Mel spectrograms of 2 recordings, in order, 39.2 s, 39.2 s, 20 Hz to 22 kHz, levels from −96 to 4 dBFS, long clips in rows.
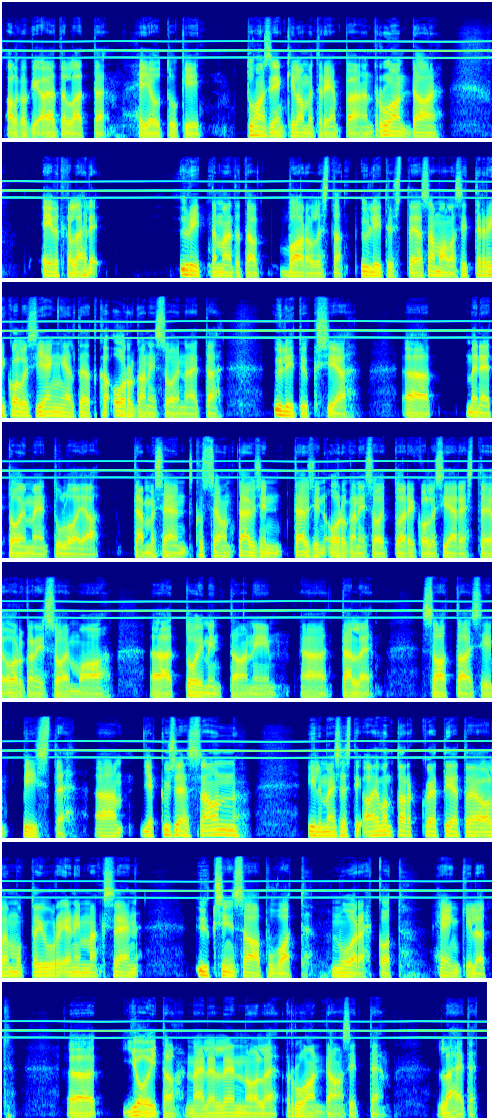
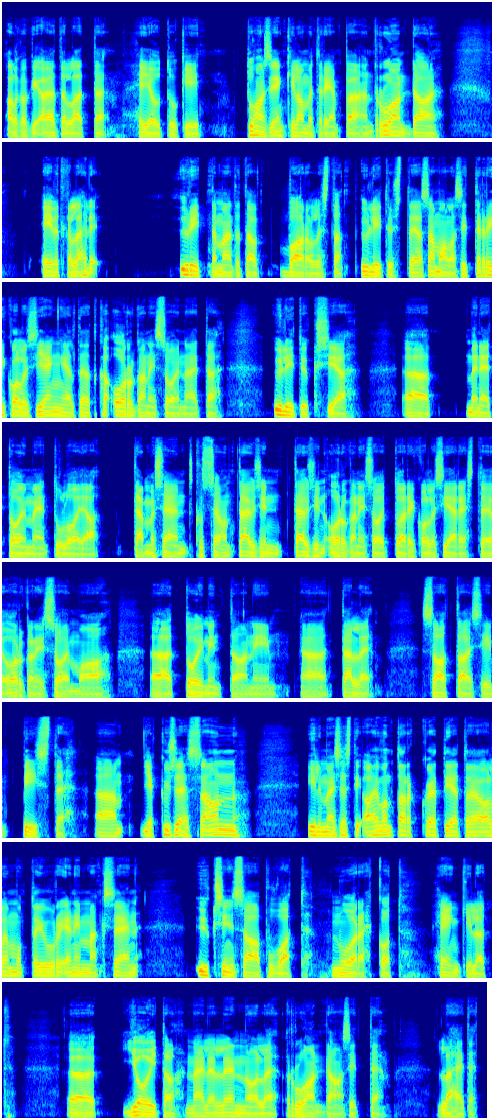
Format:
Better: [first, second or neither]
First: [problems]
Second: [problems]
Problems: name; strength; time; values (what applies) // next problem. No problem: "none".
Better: second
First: high-pitched whine; noticeable; throughout; 5 kHz, 10 dB below the speech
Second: none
